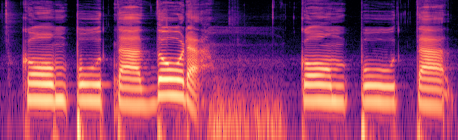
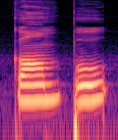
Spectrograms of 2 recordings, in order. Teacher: we have here the stress on the second to last syllable. It's not the last one, it's the one before that one.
